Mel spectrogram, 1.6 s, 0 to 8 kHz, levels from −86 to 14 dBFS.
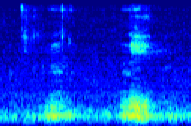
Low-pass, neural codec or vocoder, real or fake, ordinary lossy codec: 7.2 kHz; vocoder, 22.05 kHz, 80 mel bands, HiFi-GAN; fake; AAC, 48 kbps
